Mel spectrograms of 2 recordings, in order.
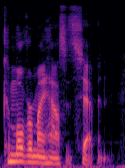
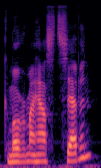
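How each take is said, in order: First: "seven" falls at the end, said as a command; falling tune. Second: "seven" ends on an upward inflection like an invitation; rising tune. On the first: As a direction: state it firmly, letting "seven" drop. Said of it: "do it with a downward inflection". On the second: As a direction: ask it, lifting "seven" at the end. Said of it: "this is the difference between saying". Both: Shown as a demonstration.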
